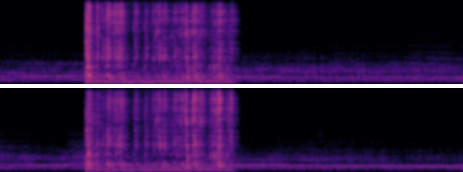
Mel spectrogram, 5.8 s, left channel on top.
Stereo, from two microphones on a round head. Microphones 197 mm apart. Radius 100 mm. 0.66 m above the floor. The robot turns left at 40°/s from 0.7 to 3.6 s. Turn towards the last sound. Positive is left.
turn(degrees=-65)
